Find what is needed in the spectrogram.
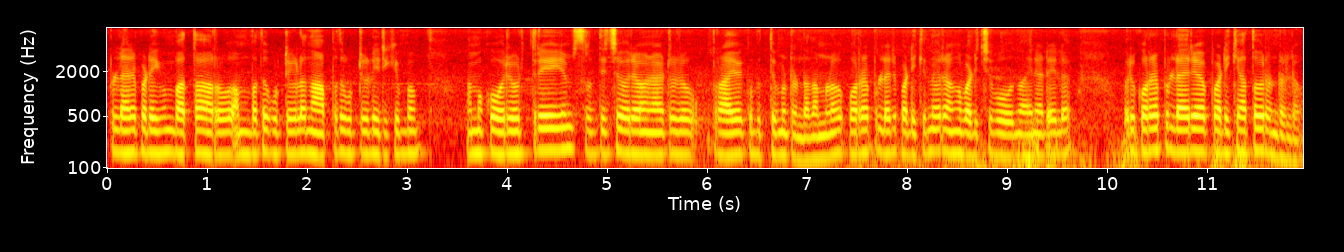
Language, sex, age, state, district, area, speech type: Malayalam, female, 45-60, Kerala, Idukki, rural, spontaneous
